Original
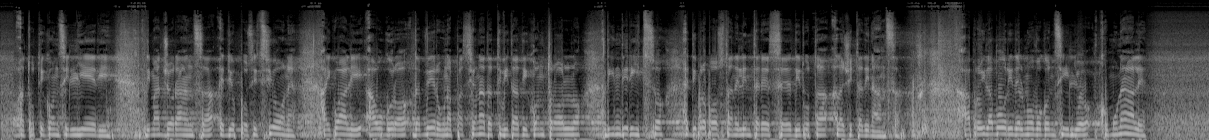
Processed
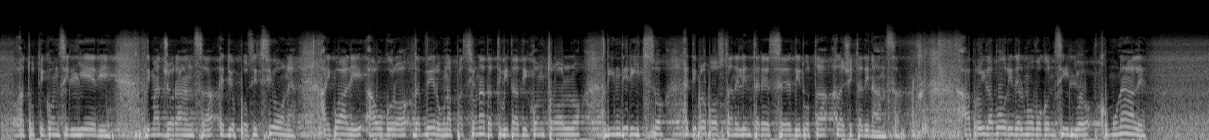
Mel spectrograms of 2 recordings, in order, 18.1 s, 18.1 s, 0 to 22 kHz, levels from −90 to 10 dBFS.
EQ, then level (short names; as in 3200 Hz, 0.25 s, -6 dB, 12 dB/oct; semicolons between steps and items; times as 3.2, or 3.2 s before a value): elliptic low-pass 6400 Hz, stop band 60 dB; low shelf 360 Hz +11 dB; -3.5 dB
